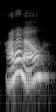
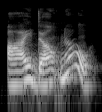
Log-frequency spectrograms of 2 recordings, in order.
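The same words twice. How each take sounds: First: It is said at a quicker, connected pace. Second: It is said at a slower, careful pace.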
